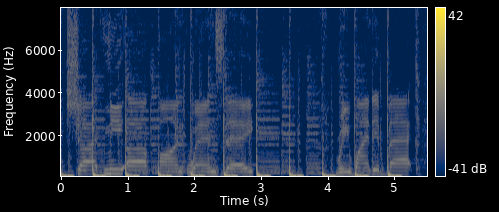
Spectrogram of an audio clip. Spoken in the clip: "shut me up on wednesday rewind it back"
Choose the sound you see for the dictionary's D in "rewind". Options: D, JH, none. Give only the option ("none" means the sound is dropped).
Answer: D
